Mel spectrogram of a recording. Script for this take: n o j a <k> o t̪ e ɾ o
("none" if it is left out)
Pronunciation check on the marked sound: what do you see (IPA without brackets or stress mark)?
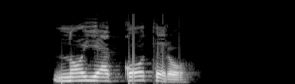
k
